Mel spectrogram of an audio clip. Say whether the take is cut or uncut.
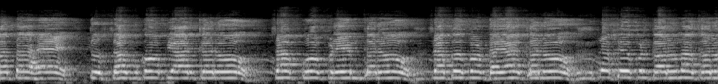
uncut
